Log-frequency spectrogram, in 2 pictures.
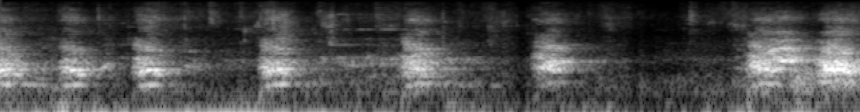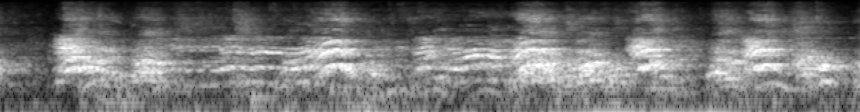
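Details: Small dogs barking: short, sharp barks spaced about half a second apart, a brief pause, then a denser, overlapping run of barks with people talking over them.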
